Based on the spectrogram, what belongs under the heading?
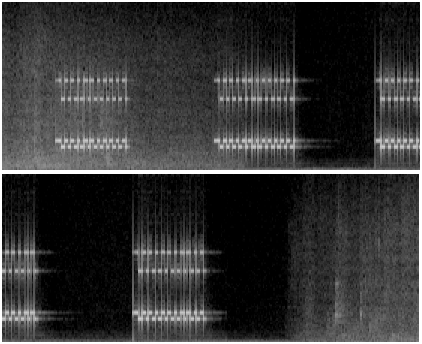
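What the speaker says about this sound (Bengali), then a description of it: "আমার ফোন এলো।" A mobile phone ringtone rings indoors in four loud, evenly spaced bursts of bright electronic trilling, each lasting about a second with quiet gaps between them.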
